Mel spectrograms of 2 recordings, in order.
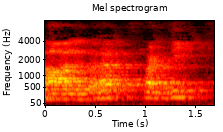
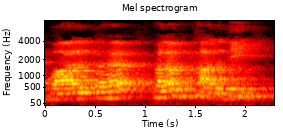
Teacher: प से पूर्व जो अर्ध विसर्ग के समान जो उच्चारण किया जा रहा है उसको उपपदमानीय कहा जाता है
